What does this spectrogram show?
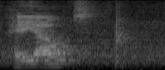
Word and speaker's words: payout: off stressed on the first to take to pay out is a phrasal verb accented on our payout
